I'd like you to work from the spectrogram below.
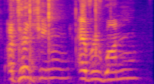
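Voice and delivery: high, booming announcement; booming announcer voice. Acted. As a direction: call it out like a PA announcer. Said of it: "you can hear some booming voice".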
